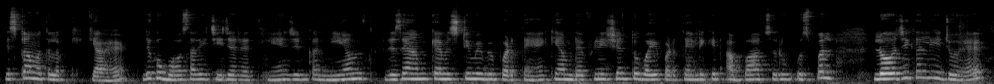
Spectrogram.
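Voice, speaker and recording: A woman's voice: on the high side, steady tone, a little fast, darkish tone, slight background noise. A woman teacher explaining computer topics for a competitive exam in a patient lecture style, checking in often with her students. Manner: explanatory, checks in with repeated "thik hai". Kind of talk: classroom lecture.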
